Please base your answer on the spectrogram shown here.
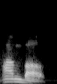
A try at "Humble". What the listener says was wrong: yeah, so Humble, Humble. No T, no D. Humble, like, your personality, you're a very humble person.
